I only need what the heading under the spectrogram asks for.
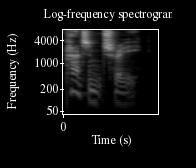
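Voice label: "pageantry", British English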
